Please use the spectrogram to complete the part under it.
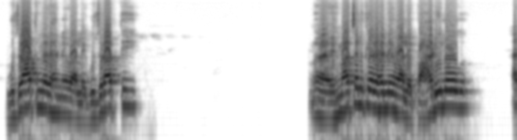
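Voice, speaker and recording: A man giving a slow, explanatory spiritual discourse, often checking that listeners follow. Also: high voice, a little mellow. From Haryana, India. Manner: slow, explanatory, asks "ठीक है" to check understanding. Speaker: spiritual teacher.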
